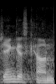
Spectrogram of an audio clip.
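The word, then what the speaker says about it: Genghis Khan: call a hierarchy but jenas Khan It's actually pronounced jenas Khan by the way listening to an expert on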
